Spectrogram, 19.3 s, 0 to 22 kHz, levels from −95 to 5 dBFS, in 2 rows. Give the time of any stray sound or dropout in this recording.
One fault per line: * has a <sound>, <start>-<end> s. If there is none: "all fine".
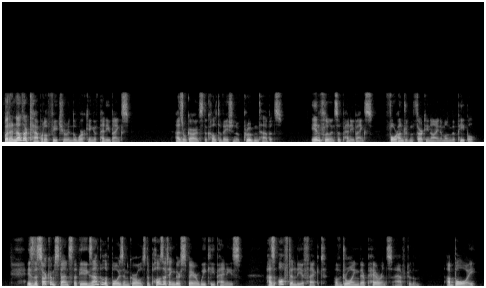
all fine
